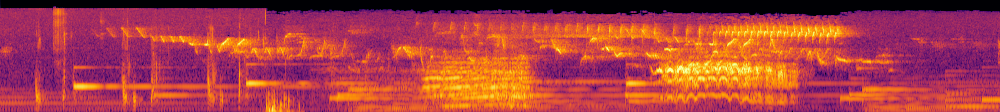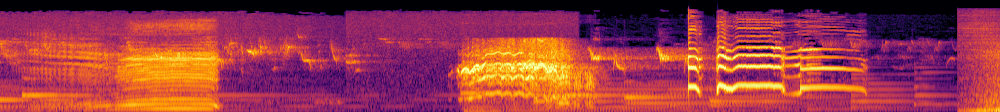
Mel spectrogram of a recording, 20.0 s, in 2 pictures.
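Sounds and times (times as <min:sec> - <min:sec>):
background music: 0:00.0 - 0:20.0
rooster crowing: 0:16.9 - 0:18.7.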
